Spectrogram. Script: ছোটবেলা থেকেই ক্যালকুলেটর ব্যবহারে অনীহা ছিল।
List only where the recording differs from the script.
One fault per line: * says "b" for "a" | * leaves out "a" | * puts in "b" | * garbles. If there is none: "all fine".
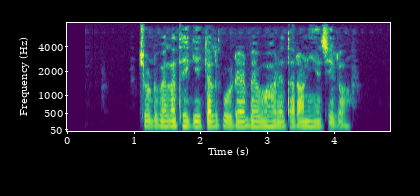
* puts in "তার"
